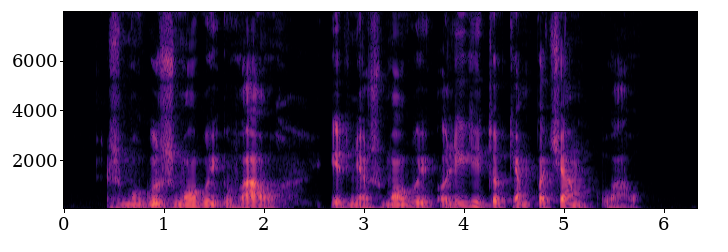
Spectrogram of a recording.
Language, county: Lithuanian, Utena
